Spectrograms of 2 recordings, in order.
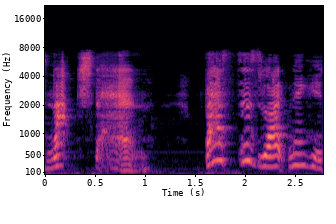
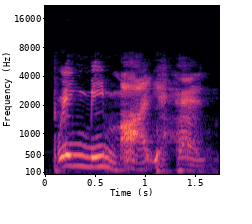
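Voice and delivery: louder, slow demand; giant's order; 2 semitones lower, 7 dB louder, slower than usual. Acted. Giant demanding his hen from his wife, loud and slow.

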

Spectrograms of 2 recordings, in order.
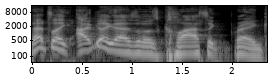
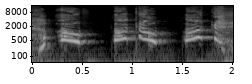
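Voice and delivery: much higher falsetto moaning with a laugh; imitated porn moan; slower than usual. Porn audio blasting through the house, imitated in a high falsetto moan. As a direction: mimic the video's moaning, squeaky and breathy. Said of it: "you just hear it throughout our house".

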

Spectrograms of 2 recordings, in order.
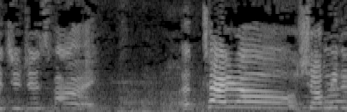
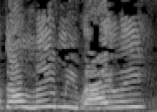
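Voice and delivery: voicing the turtle, loud and pleading; 2 semitones higher, 12 dB louder than usual. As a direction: plead loudly as the little turtle. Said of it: "He said".

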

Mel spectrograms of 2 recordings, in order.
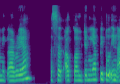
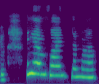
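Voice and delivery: high, bright polite reply; demo reply; 8 semitones higher than usual. Shown as a demonstration. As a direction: answer cheerfully, pitched well up. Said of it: "but you say, like".

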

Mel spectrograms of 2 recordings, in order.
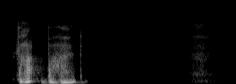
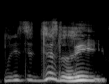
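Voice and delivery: pleading; 8 semitones higher, slower than usual. Acted. Begging partner to leave him.

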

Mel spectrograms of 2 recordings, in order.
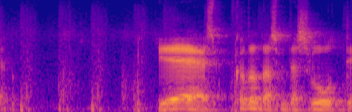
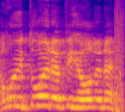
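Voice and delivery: much higher, loud alert; excited alarm; 14 dB louder than usual. Real, not acted. Spotting another enemy, excited alarm. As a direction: shout out the new threat.

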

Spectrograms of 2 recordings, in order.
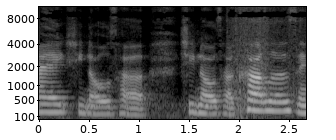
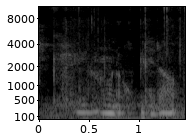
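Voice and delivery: quick excited whisper; breathless little whisper to herself; 16 dB quieter, faster than usual. Real, not acted. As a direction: hush it like a secret. Excited unboxing, hushed aside.

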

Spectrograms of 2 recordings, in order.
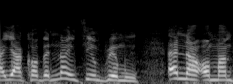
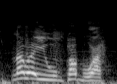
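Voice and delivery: usual speaking voice

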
